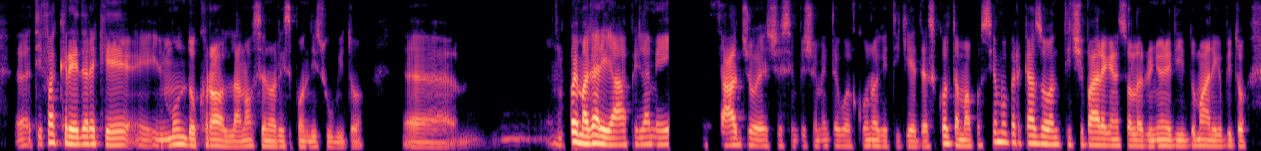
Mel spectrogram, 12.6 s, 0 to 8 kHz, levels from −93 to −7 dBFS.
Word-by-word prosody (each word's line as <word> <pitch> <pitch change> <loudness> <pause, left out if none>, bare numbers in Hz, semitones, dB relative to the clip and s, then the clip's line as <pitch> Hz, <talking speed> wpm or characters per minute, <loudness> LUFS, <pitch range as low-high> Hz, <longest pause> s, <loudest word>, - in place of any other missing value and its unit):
ehm, - - -7
ti - - -9
fa 180 -1 +2
credere 150 -2 +5
che 145 -2 -1
il 125 -3 -2
mondo 135 +1 +1
crolla, 115 -5 0
no, 110 +2 -3
se 115 0 -5
non 105 -1 0
rispondi 105 -1 -5
subito. 95 -1 -10 0.3
Ehm, 90 - -9 0.8
poi, 195 - +8
magari, 150 -3 +8
apri 135 +1 0
la 145 0 -1
mai 140 -1 -2 0.3
messaggio, 130 +1 -1
e 110 - 0
c'è 110 0 -10
semplicemente 110 +1 -10
qualcuno 110 +1 -6
che 105 -1 -7
ti 100 - -21
chiede: 100 -1 -4
"Ascolta, 130 +6 -1
ma 110 0 0
possiamo, 185 +11 -1
per 175 -1 -4
caso, 155 -2 +3
anticipare, 135 -2 +1
che 125 - -1
ne 120 - -1
so, 120 - -4
la 110 -1 -1
riunione 115 +1 -1
di 110 0 -4
domani?" 115 0 -1
Capito, 110 0 -4
120 Hz, 195 wpm, -23 LUFS, 110-140 Hz, 0.8 s, poi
